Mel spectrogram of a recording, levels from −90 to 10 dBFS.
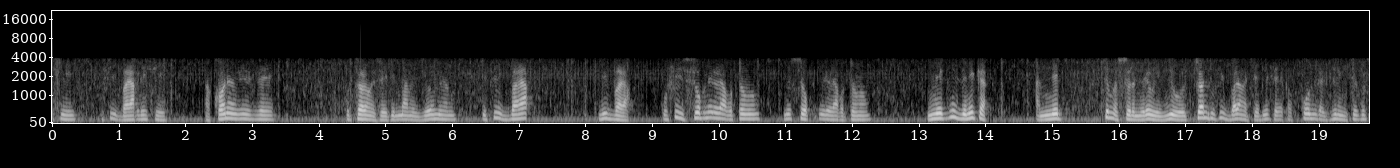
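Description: A steady, raspy buzz runs under the speech from start to finish, sitting roughly 20 dB below it. This is mains buzz: 50 Hz switching spikes leaking in and spreading harmonics well up the spectrum. Throughout, the background collapses to near silence dotted with twinkling specks. That is overdone noise removal, pulling bands down so hard that quiet speech detail goes with the noise. The narrowband mobile-codec band limit near 3.8 kHz can also be heard.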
